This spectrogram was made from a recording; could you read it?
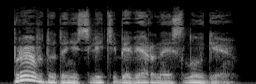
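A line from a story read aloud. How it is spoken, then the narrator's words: Calm reply. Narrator (Russian): спокойно отвечал Пантелеймон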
